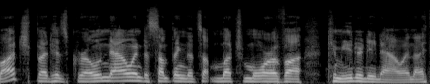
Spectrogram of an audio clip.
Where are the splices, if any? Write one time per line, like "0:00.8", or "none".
0:02.1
